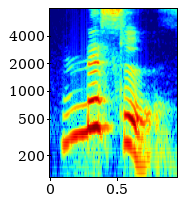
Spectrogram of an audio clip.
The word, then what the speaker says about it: nestle: Nestle. Nestle කියනකොට T එක silent. Nestle. T තිබුණට T pronounce කරනකොට එන්නේ නෑ ඒ වචනේදී ශබ්දයක් විදිහට එළියට.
